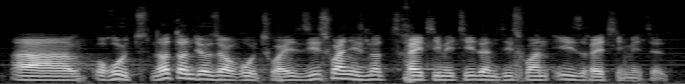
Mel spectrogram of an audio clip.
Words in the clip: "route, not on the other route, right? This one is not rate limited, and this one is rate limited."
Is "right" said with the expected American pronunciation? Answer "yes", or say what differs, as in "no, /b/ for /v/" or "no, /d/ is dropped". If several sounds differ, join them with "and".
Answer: no, /w/ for /ɹ/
